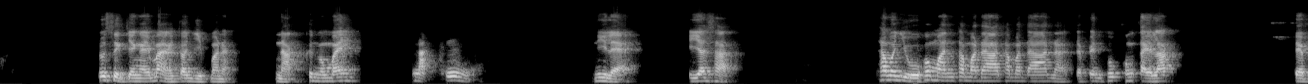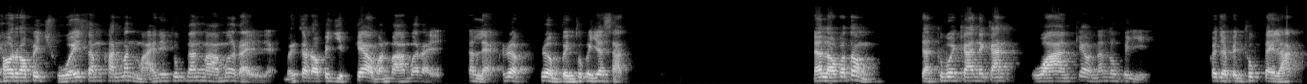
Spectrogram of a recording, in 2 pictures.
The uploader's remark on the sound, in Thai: คอร์สออนไลน์ (ผ่านโปรแกรม Zoom)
